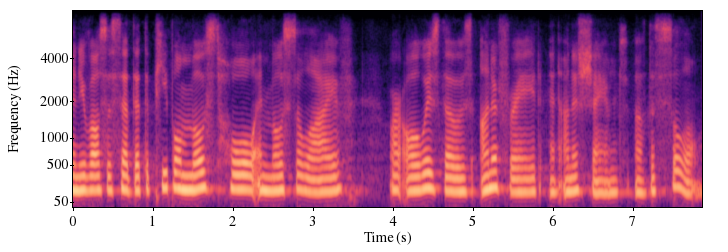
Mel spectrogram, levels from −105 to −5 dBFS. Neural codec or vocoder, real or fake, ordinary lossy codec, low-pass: autoencoder, 48 kHz, 32 numbers a frame, DAC-VAE, trained on Japanese speech; fake; Opus, 24 kbps; 7.2 kHz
